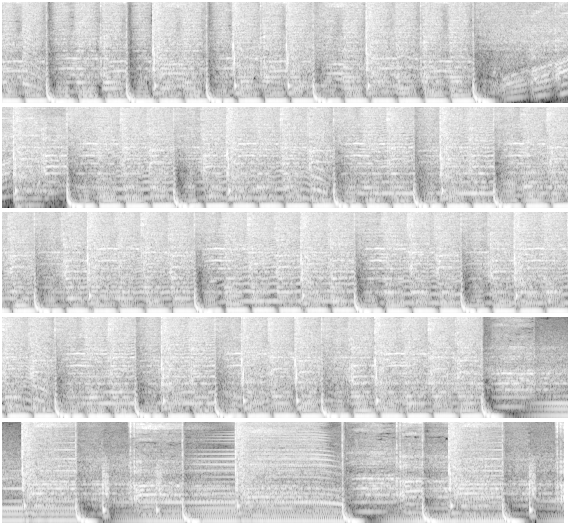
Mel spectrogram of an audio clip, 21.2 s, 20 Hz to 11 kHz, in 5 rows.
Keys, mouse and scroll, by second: 5.8-6.3 scroll down 1, 6.3-8.1 middle drag, 8.1 a, 10.9-13.1 drag, 14.8-17.0 middle drag, 17.0 click, 17.3-21.1 middle drag.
